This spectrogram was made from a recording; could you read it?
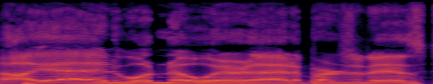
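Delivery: put-on high, creaky, rough-edged comedy character voice. Retelling what someone said during a match: imitating Matt Striker. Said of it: "he says it like a James Adomian character".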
